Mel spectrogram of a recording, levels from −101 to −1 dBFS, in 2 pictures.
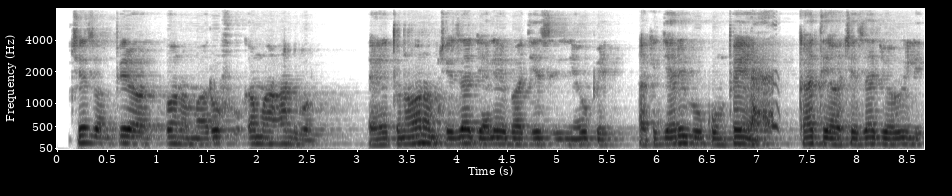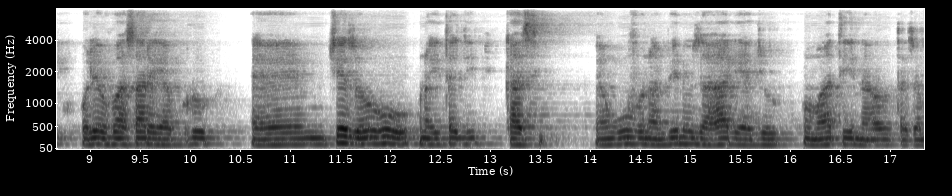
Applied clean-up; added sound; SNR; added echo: neural separator model SepFormer DNS4.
